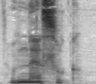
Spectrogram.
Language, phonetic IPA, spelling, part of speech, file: Ukrainian, [ˈwnɛsɔk], внесок, noun, Uk-внесок.ogg
- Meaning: 1. installment, payment (one of serial) 2. deposit (money or other asset given as an initial payment) 3. contribution (to: у / в + accusative) 4. dues, membership fee 5. donation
